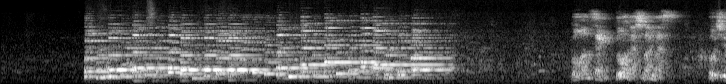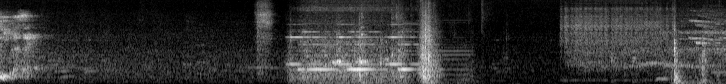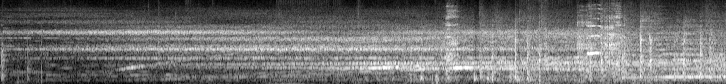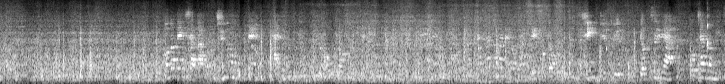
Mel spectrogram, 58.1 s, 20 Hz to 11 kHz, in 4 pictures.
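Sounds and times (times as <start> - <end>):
train running noise: 20.2 - 24.2, 25.5 - 58.0
train thud: 21.4 - 23.6, 25.7 - 30.2, 37.4 - 47.0
train motors whining: 25.6 - 43.9
rail-joint clicks: 25.7 - 30.1.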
